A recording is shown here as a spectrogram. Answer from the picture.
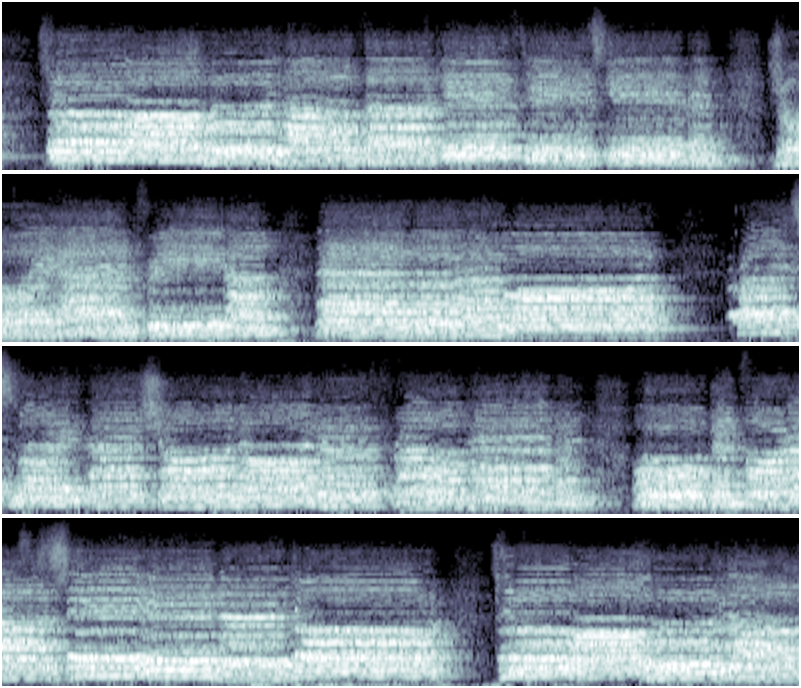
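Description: Mixed choir of men's and women's voices singing together in harmony, in phrases several seconds long separated by short breaks.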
